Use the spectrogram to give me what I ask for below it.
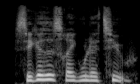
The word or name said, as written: sikkerhedsregulativ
